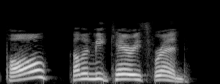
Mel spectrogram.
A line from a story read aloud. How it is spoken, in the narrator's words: Jason called out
